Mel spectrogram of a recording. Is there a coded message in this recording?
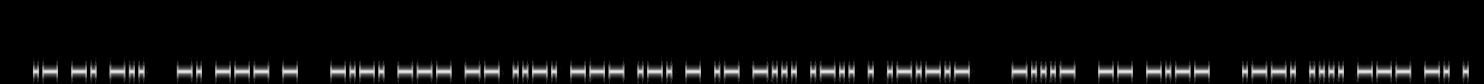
Yes: Morse code from 0.3 to 14.7 s, heard as a keyed tone, about 25 wpm, 600 Hz. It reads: AND NOT COMFORTABLE. <BT> MY PHONE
